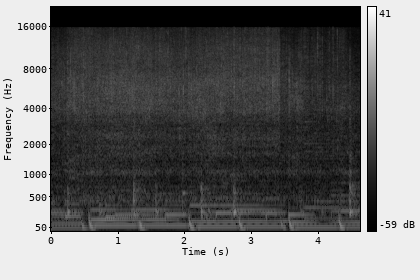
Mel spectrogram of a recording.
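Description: Chopped tomatoes and onions sizzling in hot oil in an electric pressure cooker's pot on sauté mode, the sizzle strongest for the first three seconds or so. A wooden spatula stirs through them, scraping and knocking lightly against the pot.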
